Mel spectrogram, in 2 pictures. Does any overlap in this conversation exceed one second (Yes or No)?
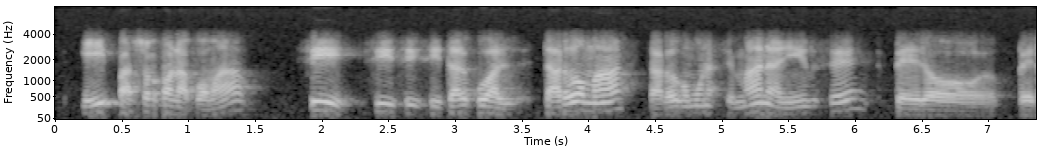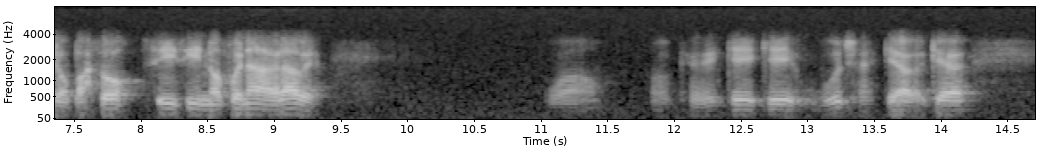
No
